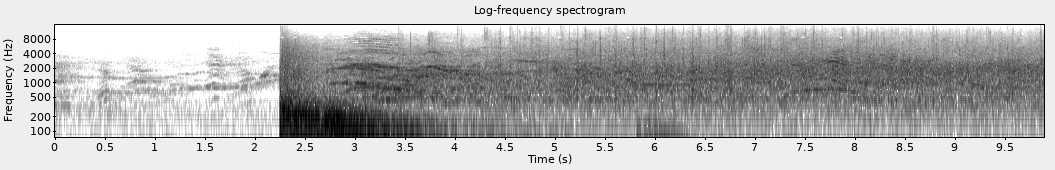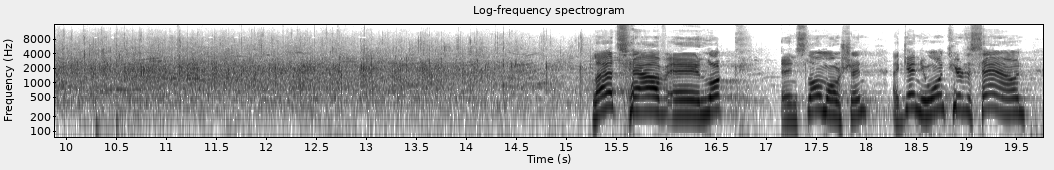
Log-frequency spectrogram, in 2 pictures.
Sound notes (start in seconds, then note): 2.2 audience howls; 2.2 loud boom; 5.2 cheers and applause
